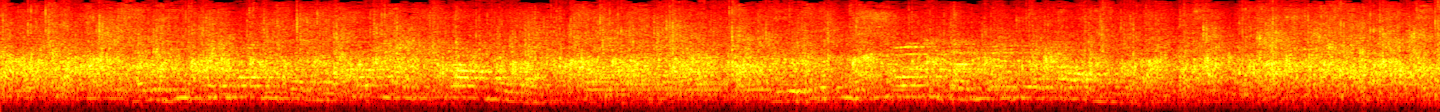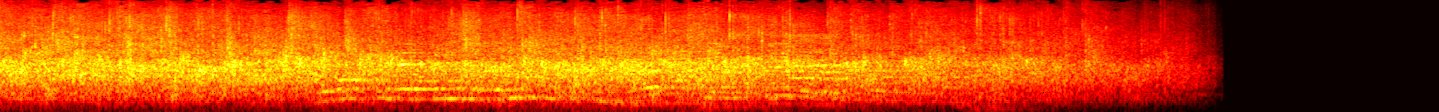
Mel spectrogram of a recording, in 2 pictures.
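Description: An audience claps and cheers loudly in an echoing room.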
